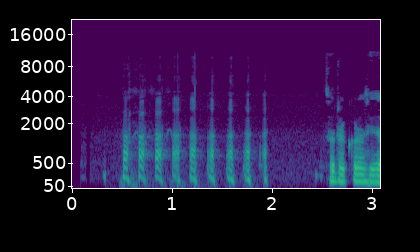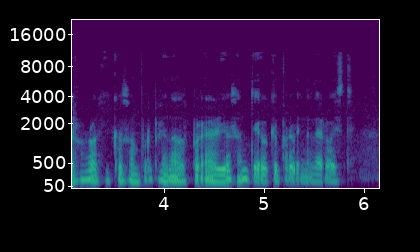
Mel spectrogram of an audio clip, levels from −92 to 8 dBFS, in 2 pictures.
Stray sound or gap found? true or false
true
